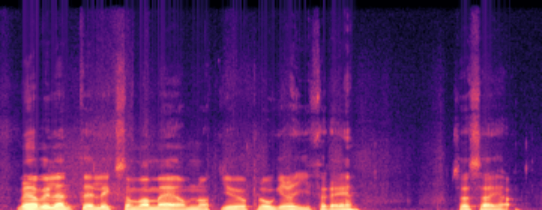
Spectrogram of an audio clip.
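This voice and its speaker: Speaking at a fairly quick pace, a man with an unremarkable speaking voice shows ordinary pitch variation. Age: 50s. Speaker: host's father. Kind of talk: casual chat.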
